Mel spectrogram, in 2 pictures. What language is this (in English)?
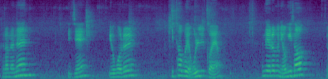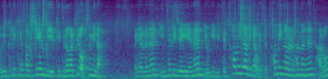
Korean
